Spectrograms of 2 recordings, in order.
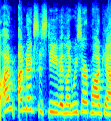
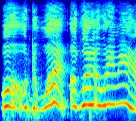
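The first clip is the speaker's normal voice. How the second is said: a caught-out husband, yelping what; flustered surprise; 11 semitones higher than usual. Retold or imitated. Husband shocked his wife refuses, high startled yelp.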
